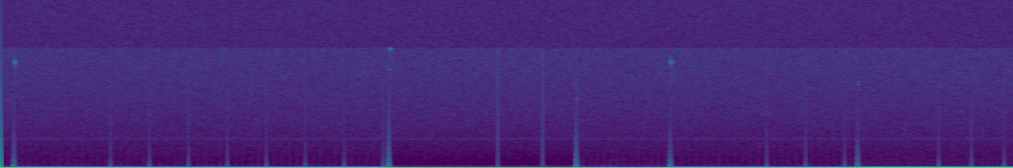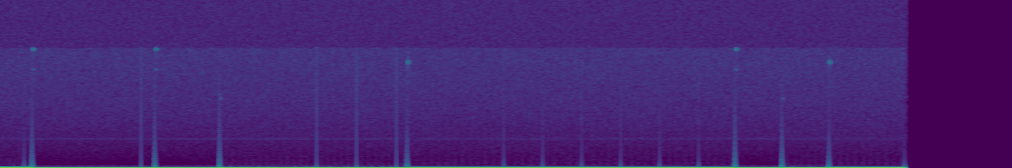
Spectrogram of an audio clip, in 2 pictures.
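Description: A deep synth bass line plays a slow melody of sustained low notes.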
